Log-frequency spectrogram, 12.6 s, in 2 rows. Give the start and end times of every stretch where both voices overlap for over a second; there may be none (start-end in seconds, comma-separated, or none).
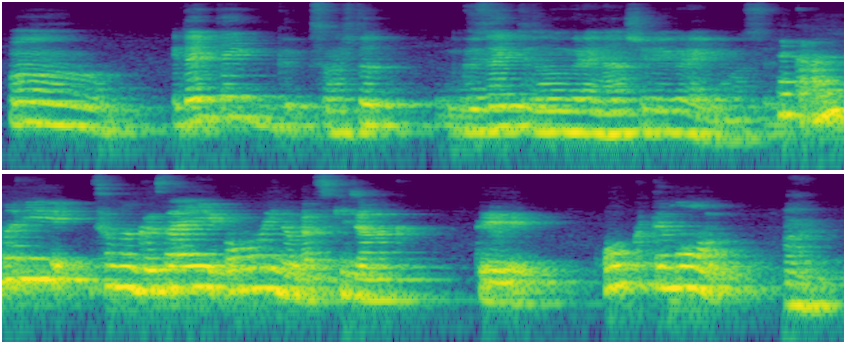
none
